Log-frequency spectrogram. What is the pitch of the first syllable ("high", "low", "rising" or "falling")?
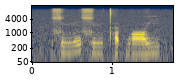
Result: rising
